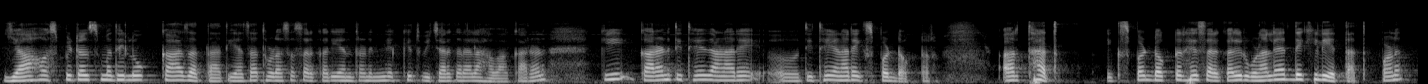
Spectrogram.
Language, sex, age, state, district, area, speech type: Marathi, female, 30-45, Maharashtra, Pune, urban, spontaneous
